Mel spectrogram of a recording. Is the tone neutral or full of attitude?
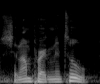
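neutral. It is said in a plain, neutral tone.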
